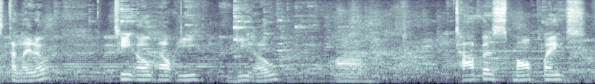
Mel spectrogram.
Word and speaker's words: Toledo: in your magic toledo it's spelled the same way as toledo but it's toledo t-o-l-e-d-o um tapas small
